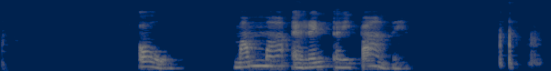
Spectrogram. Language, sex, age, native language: Icelandic, female, 30-39, Icelandic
